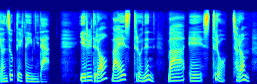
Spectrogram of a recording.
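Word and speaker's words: maestro: 예를 들어 마스트로는 마에스트로처럼 아와 에가 각각 발음되죠.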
